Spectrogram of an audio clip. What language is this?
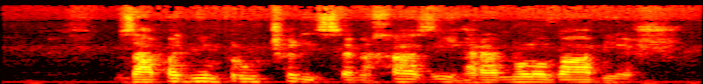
Czech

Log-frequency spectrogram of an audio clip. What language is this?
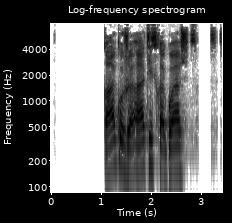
Kabardian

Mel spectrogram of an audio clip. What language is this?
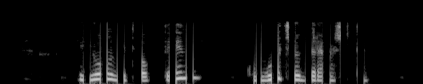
Mari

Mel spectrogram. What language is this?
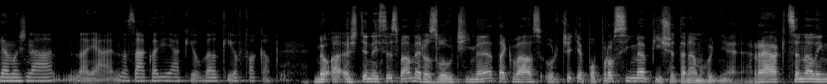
Czech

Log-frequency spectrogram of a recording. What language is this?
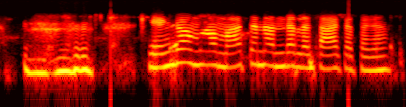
Kannada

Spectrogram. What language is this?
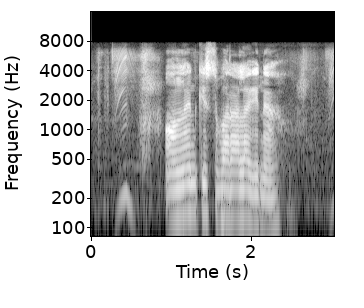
Bhojpuri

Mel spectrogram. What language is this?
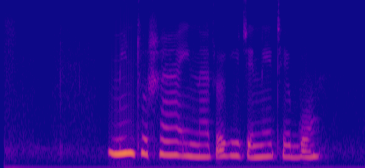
Masai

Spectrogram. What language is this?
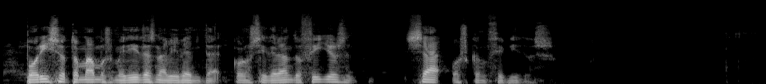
Galician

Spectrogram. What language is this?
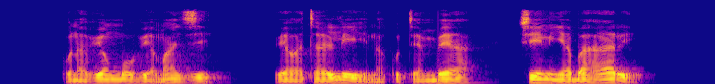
Swahili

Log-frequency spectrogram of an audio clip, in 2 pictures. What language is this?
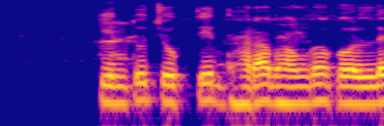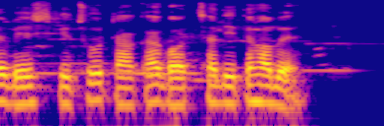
Bangla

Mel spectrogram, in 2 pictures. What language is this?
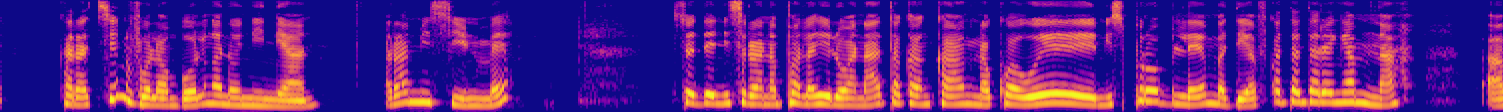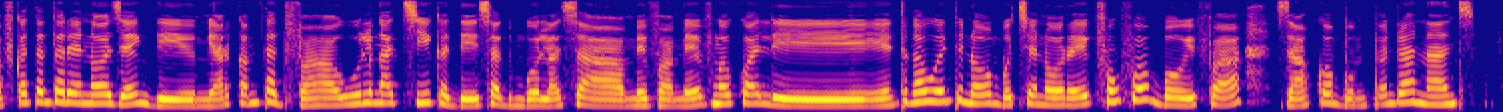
Northern Betsimisaraka Malagasy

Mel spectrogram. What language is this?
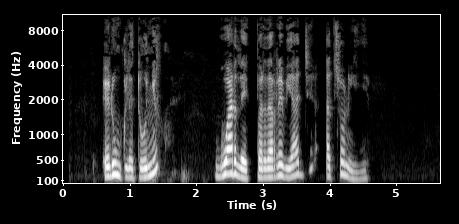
Occitan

